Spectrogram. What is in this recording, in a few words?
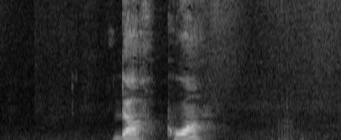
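"daqua", Cherokee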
